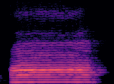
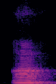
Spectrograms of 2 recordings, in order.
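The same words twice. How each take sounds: First: The pitch stays high and level throughout. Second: The pitch dips down and then rises again. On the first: "nada satu ya" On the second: "nada tiga itu"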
